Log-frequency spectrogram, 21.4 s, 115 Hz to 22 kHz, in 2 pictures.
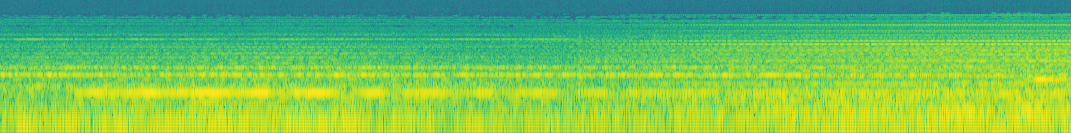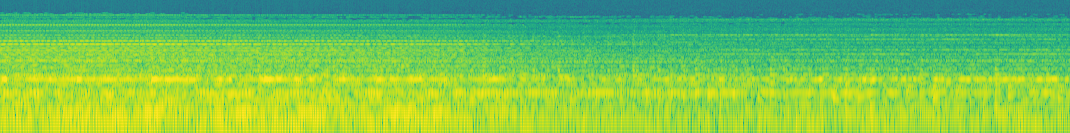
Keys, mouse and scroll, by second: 0.1 Return, 9.5 b, 12.7 z.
